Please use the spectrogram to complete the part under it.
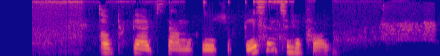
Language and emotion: Russian, neutral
